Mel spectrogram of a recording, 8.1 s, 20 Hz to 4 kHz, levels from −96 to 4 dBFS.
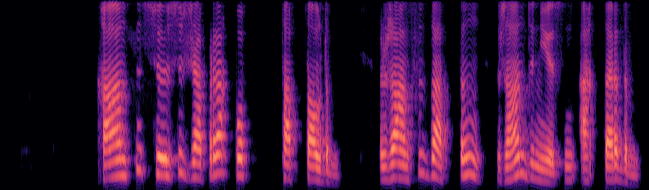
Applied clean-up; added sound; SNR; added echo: none; none; none; none.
